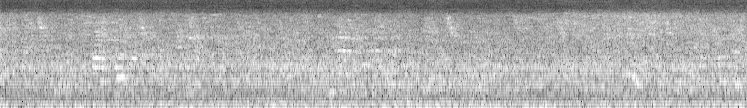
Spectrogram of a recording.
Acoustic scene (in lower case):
residential area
